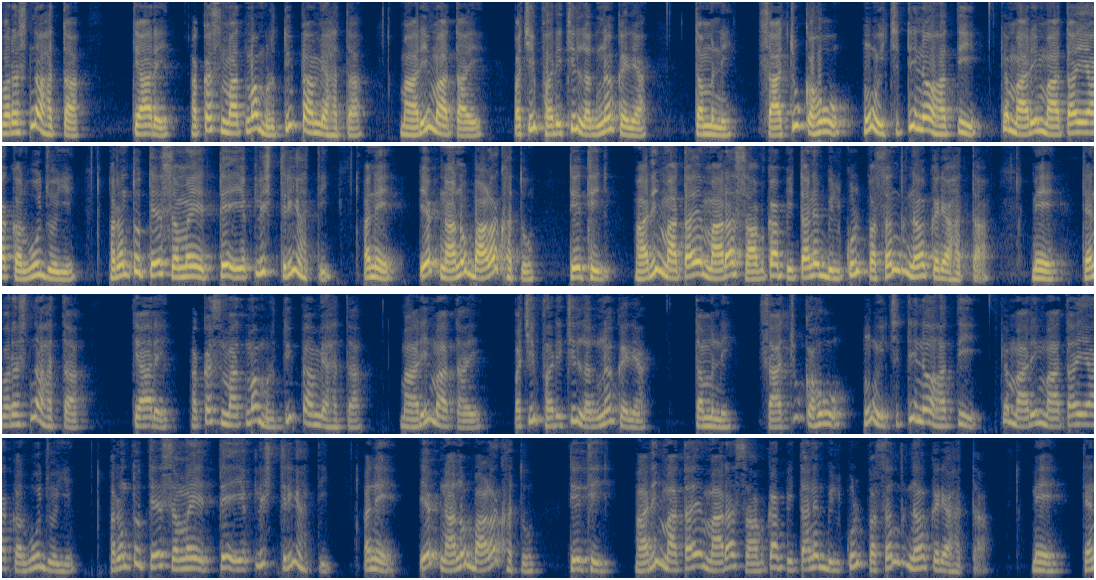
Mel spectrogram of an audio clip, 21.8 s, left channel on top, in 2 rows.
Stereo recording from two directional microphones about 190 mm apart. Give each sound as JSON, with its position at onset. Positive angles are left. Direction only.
{"t": 0.0, "sound": "speech", "side_deg": 30}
